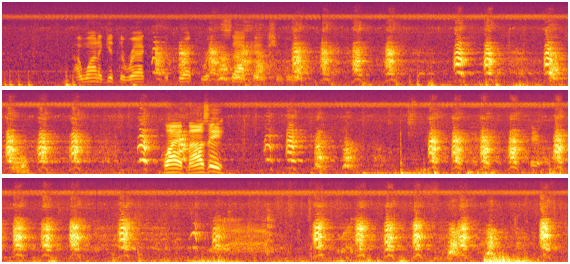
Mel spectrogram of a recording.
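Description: Puppies yip and whine excitedly.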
